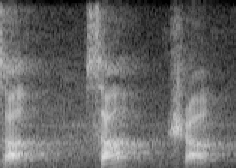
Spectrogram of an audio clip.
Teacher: सड़क वाला नहीं स दांत में जीभ लगेगी तो स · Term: दती सा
